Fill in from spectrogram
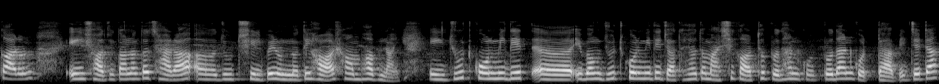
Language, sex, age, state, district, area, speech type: Bengali, female, 18-30, West Bengal, Bankura, urban, spontaneous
